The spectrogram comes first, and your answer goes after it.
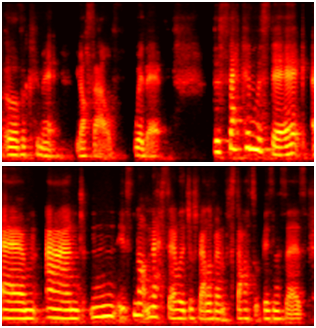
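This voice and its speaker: This woman's voice sits fairly low. She talks at a fairly slow pace. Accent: Yorkshire. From Yorkshire, northern England. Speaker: marketing trainer. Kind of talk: webinar Q&A. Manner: frequent um fillers.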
